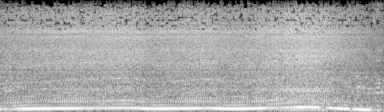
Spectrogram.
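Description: A car engine revved during a vehicle inspection, held at a loud, steady drone with rising and falling revs throughout, close by and alone without talk.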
